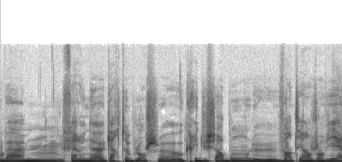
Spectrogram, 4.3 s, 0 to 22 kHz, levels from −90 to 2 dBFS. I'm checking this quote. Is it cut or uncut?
uncut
